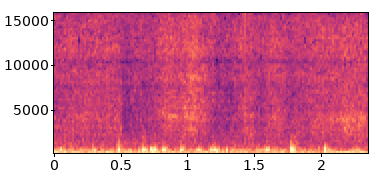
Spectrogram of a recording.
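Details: 2012 Kia Forte: short high-pitched ticks come and go irregularly over low car rumble; steering-area noise persisting after new control arm, tie rod, ball joint and bushings; cause unknown.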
